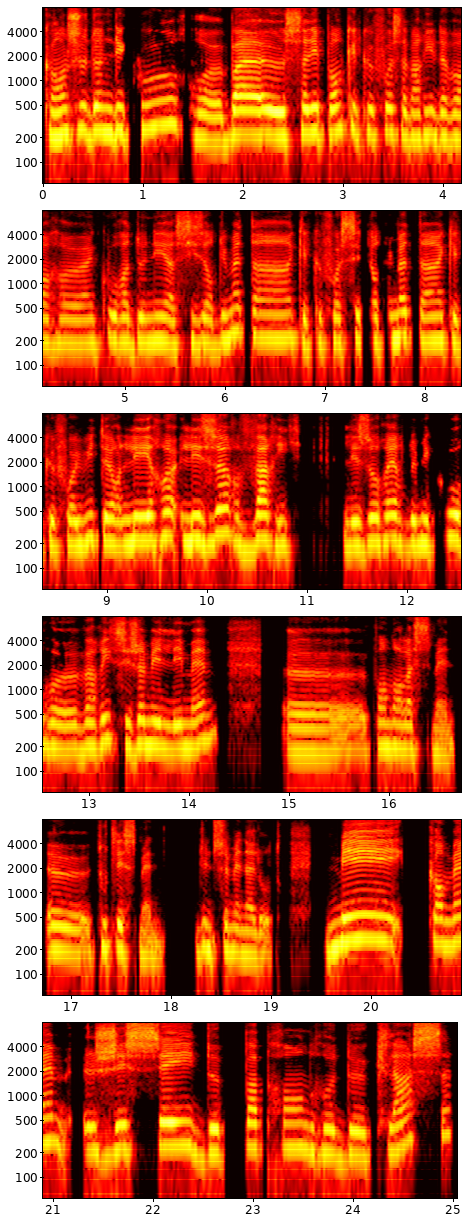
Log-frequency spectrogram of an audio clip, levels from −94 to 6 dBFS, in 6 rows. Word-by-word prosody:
Quand 210 +1 +2
je 250 +3 +1
donne 235 0 +3
des 235 0 +2
cours, 280 +3 -2
heu, 180 -3 0
bah 220 +2 +7
heu, 210 -1 +10
ça 215 +3 +2
dépend. 230 +1 +2
Quelquefois 230 -2 -3
ça 215 -2 -3
m'arrive 200 +2 -3
d'avoir, 190 -2 -4
heu, 180 -1 -6
un 180 0 -6
cours 195 +2 -4
à 190 - -1
donner 195 +2 -2
à 170 - -4
6:00 180 0 -4
du 205 +4 -3
matin, 215 -3 -3
quelquefois 190 -1 -6
7:00 195 0 -4
du 205 - -2
matin, 205 -2 -1
quelquefois 190 0 -4
8:00. 210 0 0
Les 215 +3 +5
reu 235 +2 0
les 210 +1 +2
heures 265 -5 +2
varient. 190 0 0 0.4
Les 185 +1 -1
horaires 210 0 +1
de 190 +1 -1
mes 195 -2 -1
cours, 225 0 +1
heu, 180 0 -3
varient, 200 +5 -2
c'est 210 -4 -3
jamais 205 +1 +1
les 185 0 -2
mêmes, 220 +7 -3 0.7
heu 165 - -4
pendant 195 -1 -3
la 180 0 -3
semaine, 175 -1 -7
heu, 190 -3 -1
toutes 210 0 -5
les 200 - +4
semaines 80 - -7 0.3
d'une 195 +2 -3
semaine 185 -3 -4
à 165 - -3
l'autre, 160 0 -10 0.4
mais 255 +4 +5 0.3
quand 235 -2 0
même, 255 +3 -2 0.2
j'essaye 220 +4 +4
de 195 +2 +1 0.2
pas 230 -1 0
prendre 225 -4 -5
de 175 +1 -3
classe 255 - -2
205 Hz, 160 wpm, -22 LUFS, 185-225 Hz, 0.7 s, heu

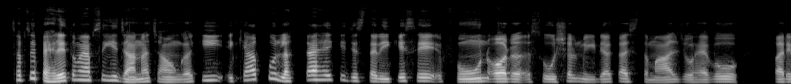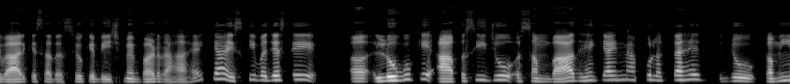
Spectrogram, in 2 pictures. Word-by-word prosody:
सबसे 210 +6 0
पहले 150 - +7
तो 210 +5 -5
मैं 205 - +4
आपसे 200 +1 -1
ये 190 0 +1
जानना 125 -2 +3
चाहूँगा 115 -2 -3
कि 190 +1 -4
क्या 205 - 0
आपको 230 +4 -1
लगता 150 +5 +4
है 210 0 0
कि 210 0 -13
जिस 160 -2 -7
तरीके 135 0 0
से 160 -1 +1
फ़ोन 130 +4 +2
और 130 -3 +5
सोशल 125 +4 -5
मीडिया 120 -2 -5
का 135 +2 -4
इस्तेमाल 110 -2 -5
जो 110 -2 -9
है, 110 0 -5
वो 120 0 -4 0.3
परिवार 120 -1 +3
के 135 +3 -11
सदस्यों 120 0 -9
के 125 - -5
बीच 115 -1 -7
में 135 -2 -2
बढ़ 120 +2 -1
रहा 110 -2 -6
है, 160 - -10
क्या 255 +2 -2
इसकी 175 +3 -4
वज़ह 205 0 +1
से 220 +1 -4 0.4
अ, 145 0 0
लोगों 180 +8 +8
के 245 -2 -2 0.2
आपसी 155 +10 -2
जो 210 -1 -1
संवाद 140 +3 +2
हैं, 185 +3 -6
क्या 205 +2 -2
इनमें 210 +1 -5
आपको 210 +2 -8
लगता 195 +1 0
है 225 +2 -3 0.2
जो 155 +1 -2 0.2
कमी 155 +7 -2
145 Hz, 200 wpm, -22 LUFS, 125-200 Hz, 0.4 s, लोगों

